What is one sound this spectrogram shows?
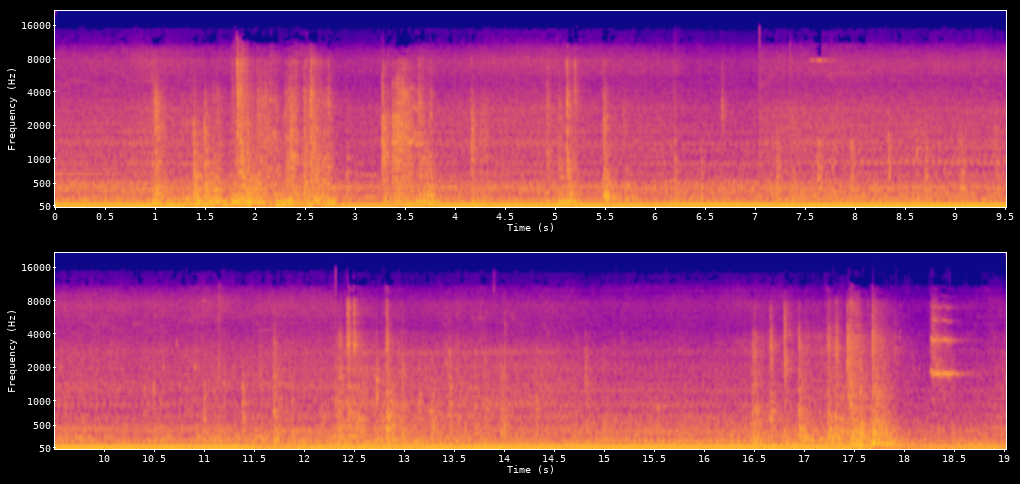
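Heavy metal scrapes and clanks as an excavator lifts a rusted steel box.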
